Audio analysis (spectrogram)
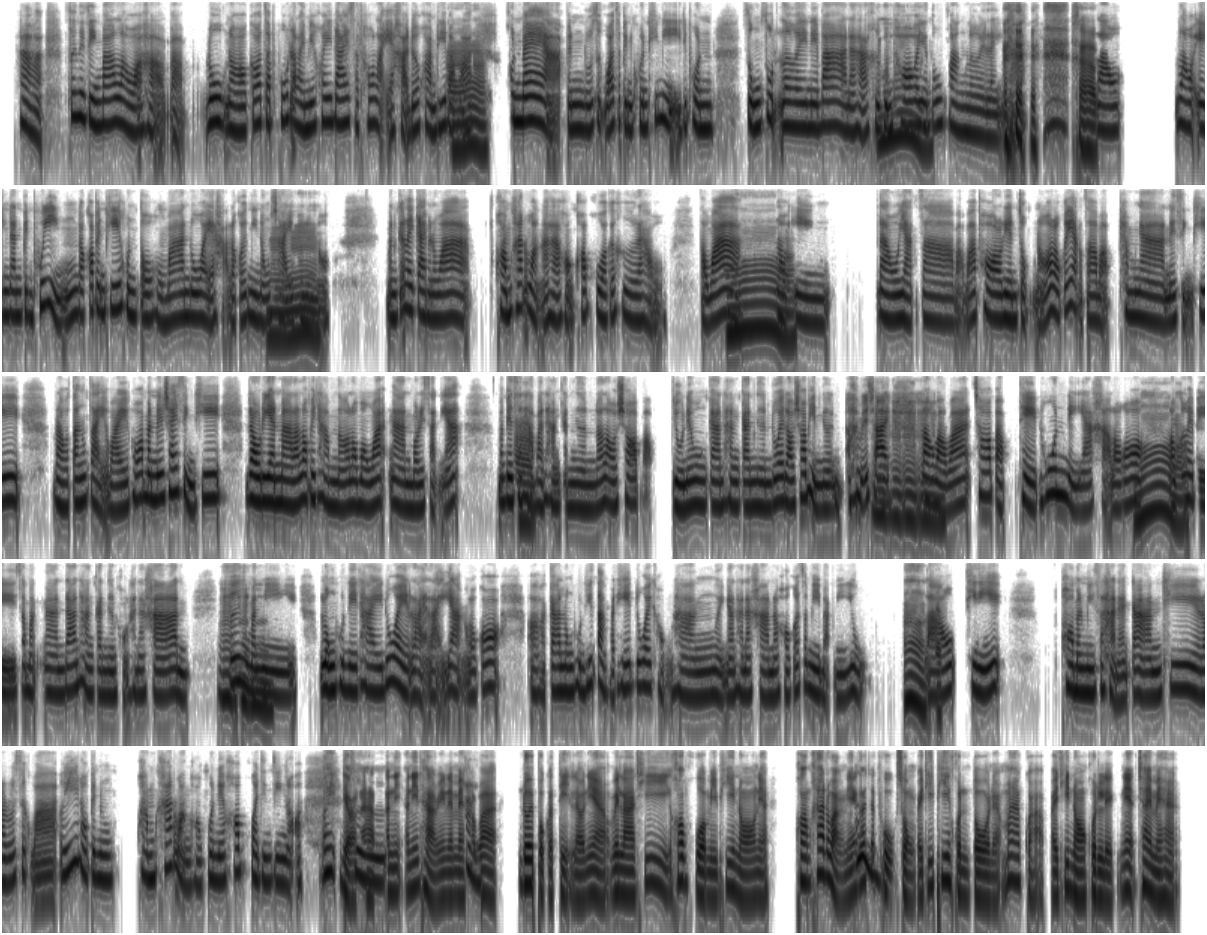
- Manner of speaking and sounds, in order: chuckle; laughing while speaking: "อะ ไม่ใช่"
- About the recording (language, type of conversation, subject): Thai, podcast, คุณรับมือกับความคาดหวังจากคนในครอบครัวอย่างไร?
